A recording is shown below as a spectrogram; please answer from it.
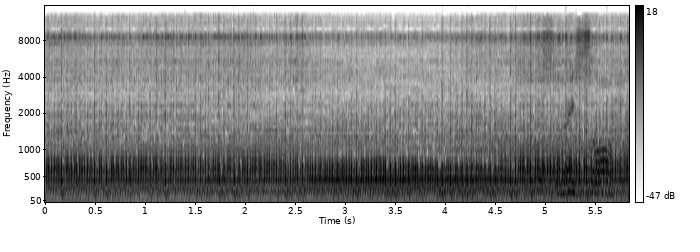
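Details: Small Homelite chainsaw, described as 28 full house on a stock chain, cutting: a high, steady snarl holds revs through the cut without bogging. Normal cutting; running strong and healthy.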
